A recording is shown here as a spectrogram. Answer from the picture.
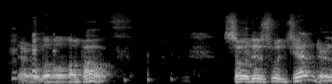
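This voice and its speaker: Somewhat breathy, a man talks at a fairly quick pace with a fairly high pitch. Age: 70s. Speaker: author and former talk radio host. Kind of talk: interview. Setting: podcast interview.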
